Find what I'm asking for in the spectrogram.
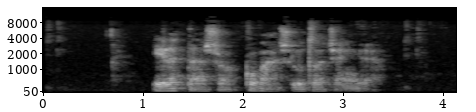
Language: Hungarian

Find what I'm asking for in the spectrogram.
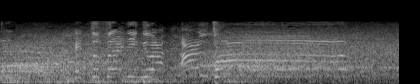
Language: Japanese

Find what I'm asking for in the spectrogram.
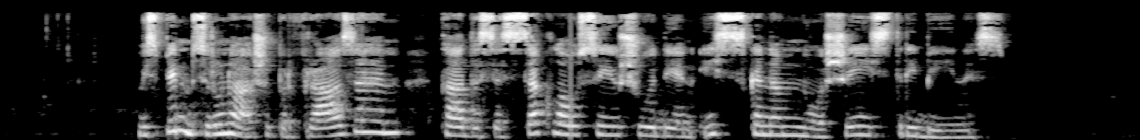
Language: Latvian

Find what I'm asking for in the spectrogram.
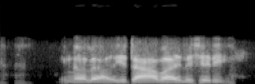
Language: Malayalam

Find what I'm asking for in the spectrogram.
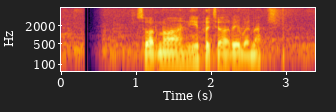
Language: Sinhala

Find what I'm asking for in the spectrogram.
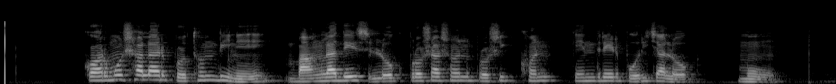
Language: Bangla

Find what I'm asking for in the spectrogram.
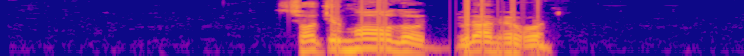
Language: Laz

